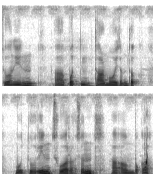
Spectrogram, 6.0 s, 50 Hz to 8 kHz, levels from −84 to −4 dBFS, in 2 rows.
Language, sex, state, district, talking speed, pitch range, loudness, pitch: Mizo, male, Mizoram, Aizawl, 120 wpm, 110-130 Hz, -20 LUFS, 115 Hz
